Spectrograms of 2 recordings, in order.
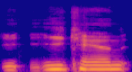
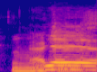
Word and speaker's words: Ekans: It was like Ecan, the Pokemon Econs, like backwards was Snake, and then Arbok was Cobra. Ekans, that's right.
